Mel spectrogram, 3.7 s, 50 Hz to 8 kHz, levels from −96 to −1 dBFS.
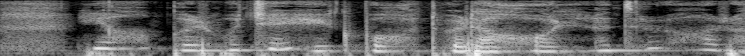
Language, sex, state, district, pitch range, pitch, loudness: Hindi, female, Himachal Pradesh, Shimla, 230-300 Hz, 255 Hz, -20 LUFS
